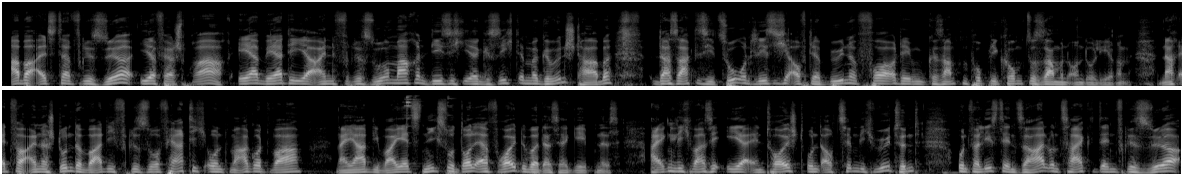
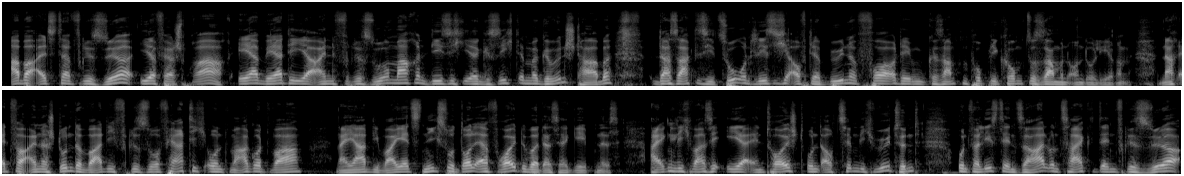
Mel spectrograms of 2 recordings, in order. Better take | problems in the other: second | jangling keys; noticeable; at 16 s; peak 3 dB below the speech

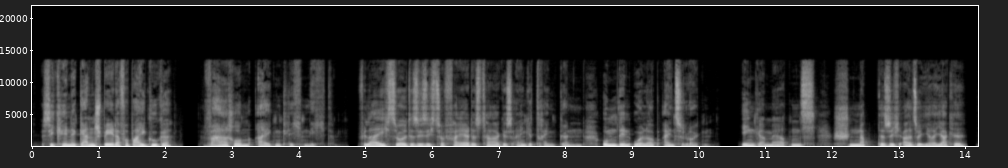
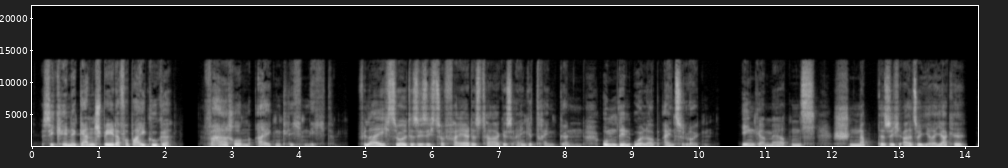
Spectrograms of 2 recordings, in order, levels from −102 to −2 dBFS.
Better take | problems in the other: first | thin; somewhat; fading below 300 Hz

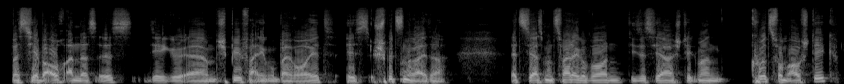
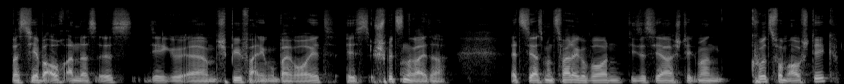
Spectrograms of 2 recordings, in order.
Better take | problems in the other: second | distortion; slight; 7% of the sound clipped

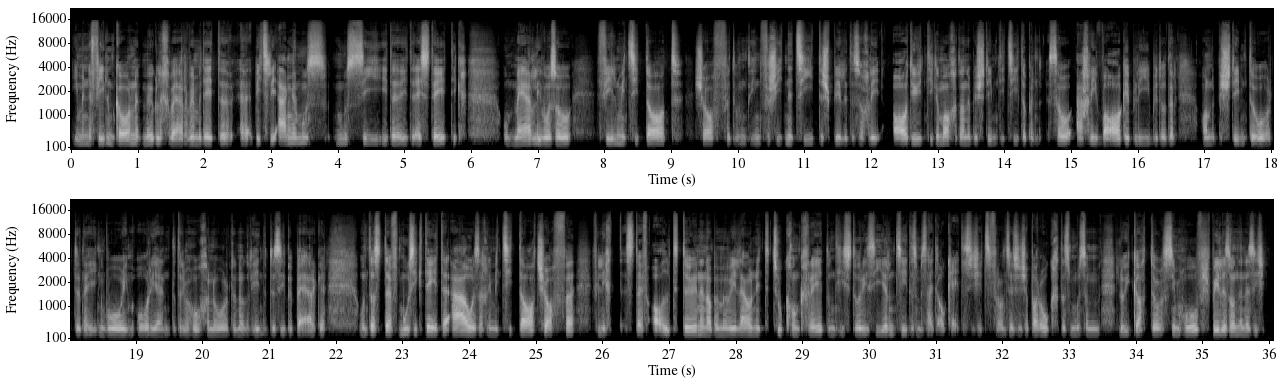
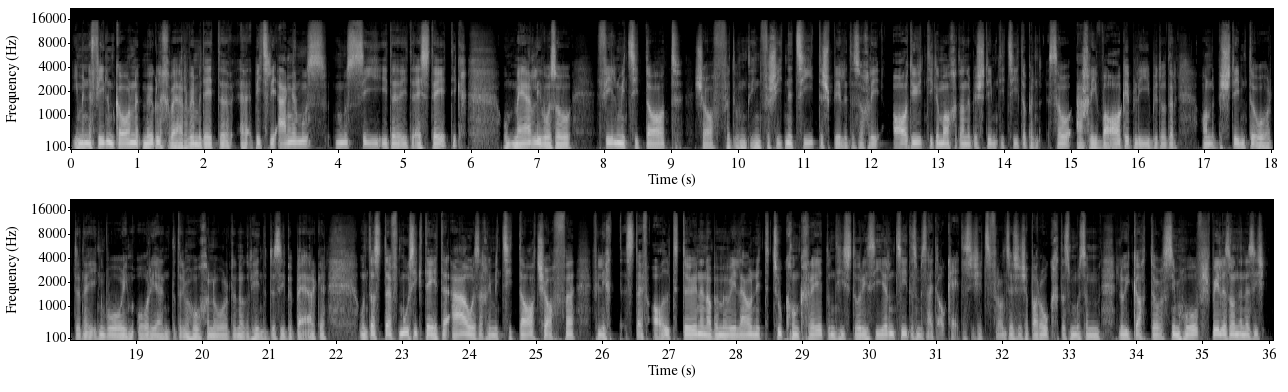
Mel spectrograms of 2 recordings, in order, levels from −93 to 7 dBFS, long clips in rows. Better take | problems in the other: second | thin; very; fading below 350 Hz

